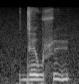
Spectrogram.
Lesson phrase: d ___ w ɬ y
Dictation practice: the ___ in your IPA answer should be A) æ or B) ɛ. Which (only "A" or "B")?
B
